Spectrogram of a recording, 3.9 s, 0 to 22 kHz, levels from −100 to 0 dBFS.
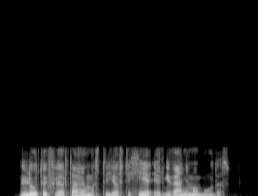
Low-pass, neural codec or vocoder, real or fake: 5.4 kHz; none; real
